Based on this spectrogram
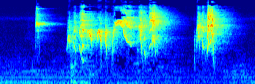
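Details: Long-tailed shrike in full voice, its song filled with imitations: a thin high whistle, then a long, loud, rasping, warbled stretch of mixed notes, and one final sharp chirp after a short gap.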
